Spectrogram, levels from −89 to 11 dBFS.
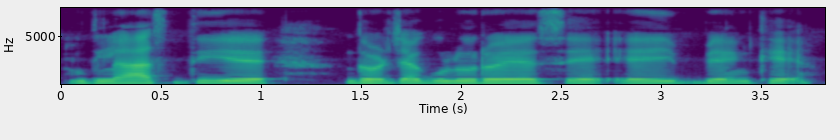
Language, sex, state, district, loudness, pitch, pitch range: Bengali, female, Assam, Hailakandi, -18 LUFS, 185 Hz, 180-195 Hz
